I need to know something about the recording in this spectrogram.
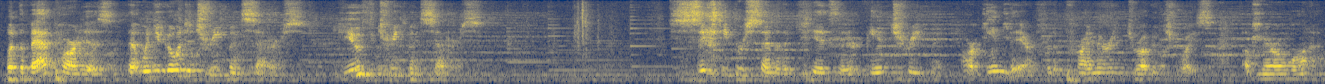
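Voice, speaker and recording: A man's voice: a little high, normal speed. A man giving an impassioned public speech as a community activist, driving home repeated calls to action. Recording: echoey room, distant mic, music behind.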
